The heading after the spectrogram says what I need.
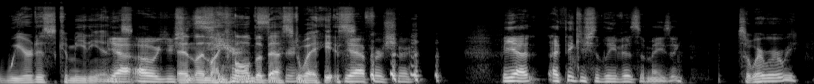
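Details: Imitated Wernicke's aphasia: a male host acts out an example sentence, speaking fluently but without meaning, as comprehension is damaged while speech production is intact.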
